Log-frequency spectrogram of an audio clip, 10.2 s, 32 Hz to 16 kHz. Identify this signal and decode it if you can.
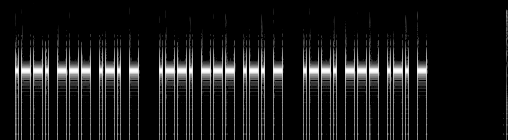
Morse code, heard as a keyed tone, about 20 wpm, 700 Hz. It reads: PORT PORT PORT
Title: Top 300 Words Repeated 20wpm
